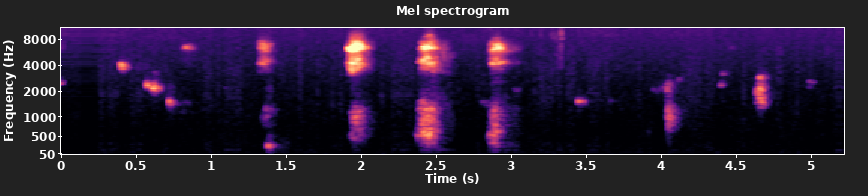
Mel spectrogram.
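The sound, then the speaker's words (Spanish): An asthmatic cat in a wheezy coughing fit: a run of four harsh, snorting hacks close together, surrounded by smaller squeaky gasps and wheezes, with no talking. “gato asmático teniendo un ataque de tos.”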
